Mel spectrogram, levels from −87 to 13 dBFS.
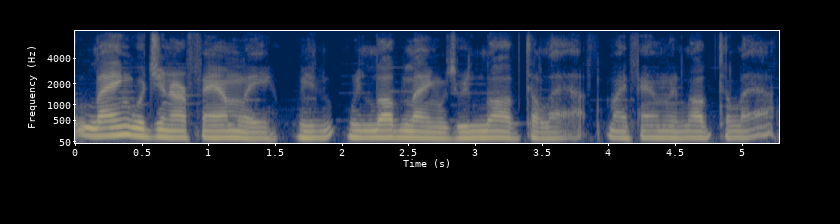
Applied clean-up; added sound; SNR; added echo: neural separator model SepFormer DNS4.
